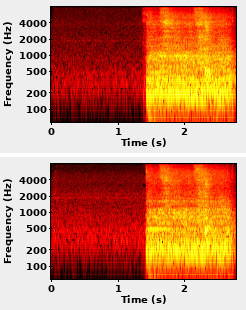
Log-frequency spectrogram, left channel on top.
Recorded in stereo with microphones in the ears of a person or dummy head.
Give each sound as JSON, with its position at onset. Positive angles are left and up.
{"t": 1.4, "sound": "hammering", "side_deg": -70, "distance_m": 1.1}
